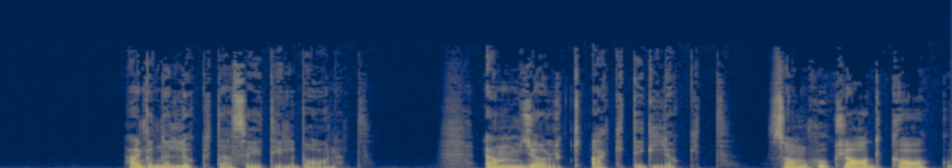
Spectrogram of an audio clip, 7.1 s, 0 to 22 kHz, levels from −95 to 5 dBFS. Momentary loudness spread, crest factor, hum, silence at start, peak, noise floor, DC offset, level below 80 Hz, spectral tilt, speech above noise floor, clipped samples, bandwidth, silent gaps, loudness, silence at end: 14 LU; 24 dB; none; 0.95 s; 0 dBFS; -76 dBFS; under 0.1%; -38 dBFS; -5.5 dB/octave; 52 dB; under 0.1%; 16 kHz; none; -25 LUFS; 0.2 s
